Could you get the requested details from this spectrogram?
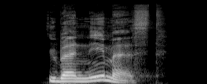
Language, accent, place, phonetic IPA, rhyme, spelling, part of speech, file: German, Germany, Berlin, [yːbɐˈneːməst], -eːməst, übernehmest, verb, De-übernehmest.ogg
- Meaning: second-person singular subjunctive I of übernehmen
